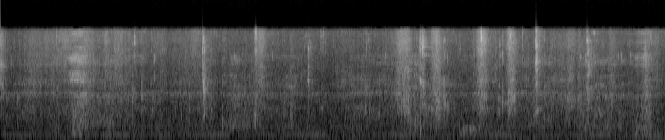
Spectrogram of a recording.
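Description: A person chewing a mouthful of pork chop close to the microphone: scattered wet mouth clicks and lip smacks, busiest about four to five seconds in.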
